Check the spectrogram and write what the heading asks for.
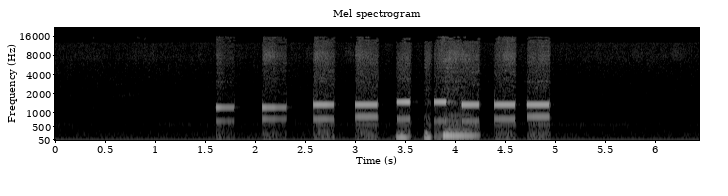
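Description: Touch-tone telephone keypad dialling a number: about nine short two-note beeps in quick succession, starting about a second and a half in.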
